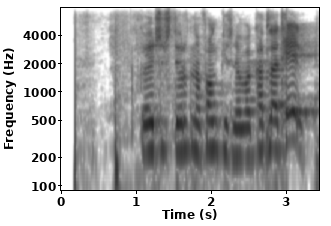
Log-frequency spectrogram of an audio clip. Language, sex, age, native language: Icelandic, male, 11, Icelandic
